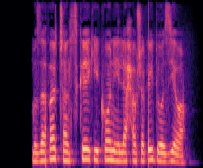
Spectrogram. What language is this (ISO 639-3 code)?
ckb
